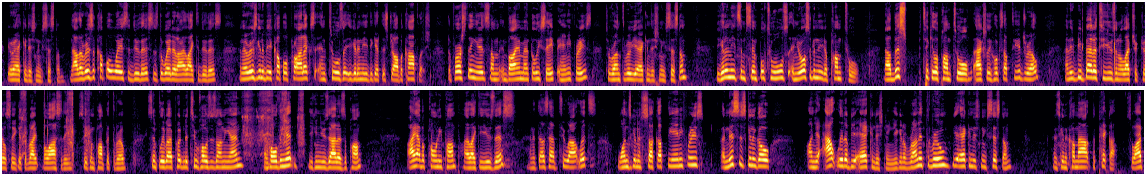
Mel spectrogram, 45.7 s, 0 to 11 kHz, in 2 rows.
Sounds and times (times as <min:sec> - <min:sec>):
Speech: 0:00.1 - 0:13.7, 0:14.3 - 0:30.1, 0:31.0 - 0:38.2, 0:38.9 - 0:43.1, 0:43.8 - 0:45.7.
